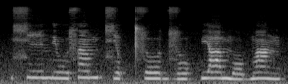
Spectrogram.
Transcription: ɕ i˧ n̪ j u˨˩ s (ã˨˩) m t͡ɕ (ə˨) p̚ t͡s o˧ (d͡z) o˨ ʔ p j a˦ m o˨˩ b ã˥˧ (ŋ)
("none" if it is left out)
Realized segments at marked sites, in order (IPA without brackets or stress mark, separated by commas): ã˦, ə˨, d͡z, ŋ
